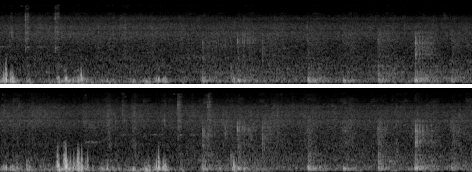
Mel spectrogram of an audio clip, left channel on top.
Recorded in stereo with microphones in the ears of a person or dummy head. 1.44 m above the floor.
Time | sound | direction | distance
2.0 | running footsteps | 20° right (ahead or behind) | 6.5 m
